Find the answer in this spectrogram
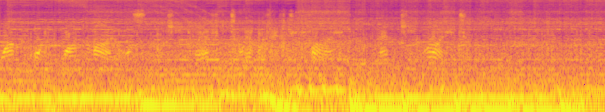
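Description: Car radio playing a song, a voice over a stepping bass line, heard inside a moving car with road noise beneath it.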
